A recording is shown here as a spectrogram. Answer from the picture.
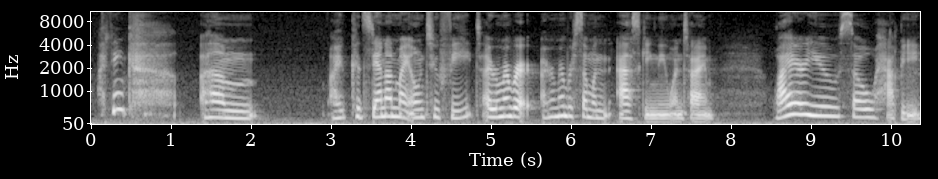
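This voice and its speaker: With an American accent, a woman speaks at a high pitch and a fairly slow pace, leaving long, frequent pauses. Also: ordinary pitch variation. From Utah. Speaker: church member sharing faith story. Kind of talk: testimony.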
